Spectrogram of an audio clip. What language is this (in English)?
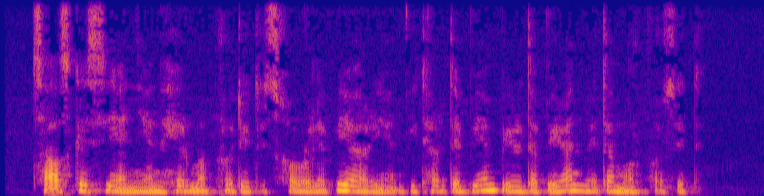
Georgian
